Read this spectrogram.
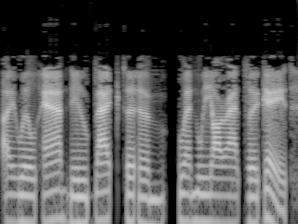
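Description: A man voicing a jovial, confident Roman centurion in an audiobook, in a low, confiding, easygoing voice. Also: flat delivery, moderate pace, dry recording, close to an everyday voice. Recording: dull lo-fi dry recording.

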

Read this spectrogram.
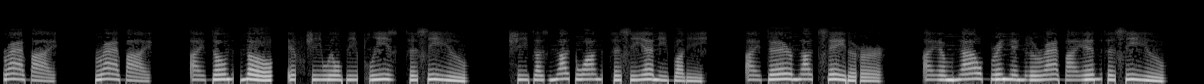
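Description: A man's voice: high-pitched, normal speed, dry recording, pitched above the performer's own voice, close to an everyday voice. A man voicing an anxious, weary daughter-in-law in a storybook reading, speaking in a raised, pleading voice. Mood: timid. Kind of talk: audiobook character voice. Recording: dry, tinny phone-like sound.

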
